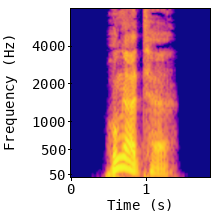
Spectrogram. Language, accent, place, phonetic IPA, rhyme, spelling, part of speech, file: German, Germany, Berlin, [ˈhʊŋɐtə], -ʊŋɐtə, hungerte, verb, De-hungerte.ogg
- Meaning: inflection of hungern: 1. first/third-person singular preterite 2. first/third-person singular subjunctive II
